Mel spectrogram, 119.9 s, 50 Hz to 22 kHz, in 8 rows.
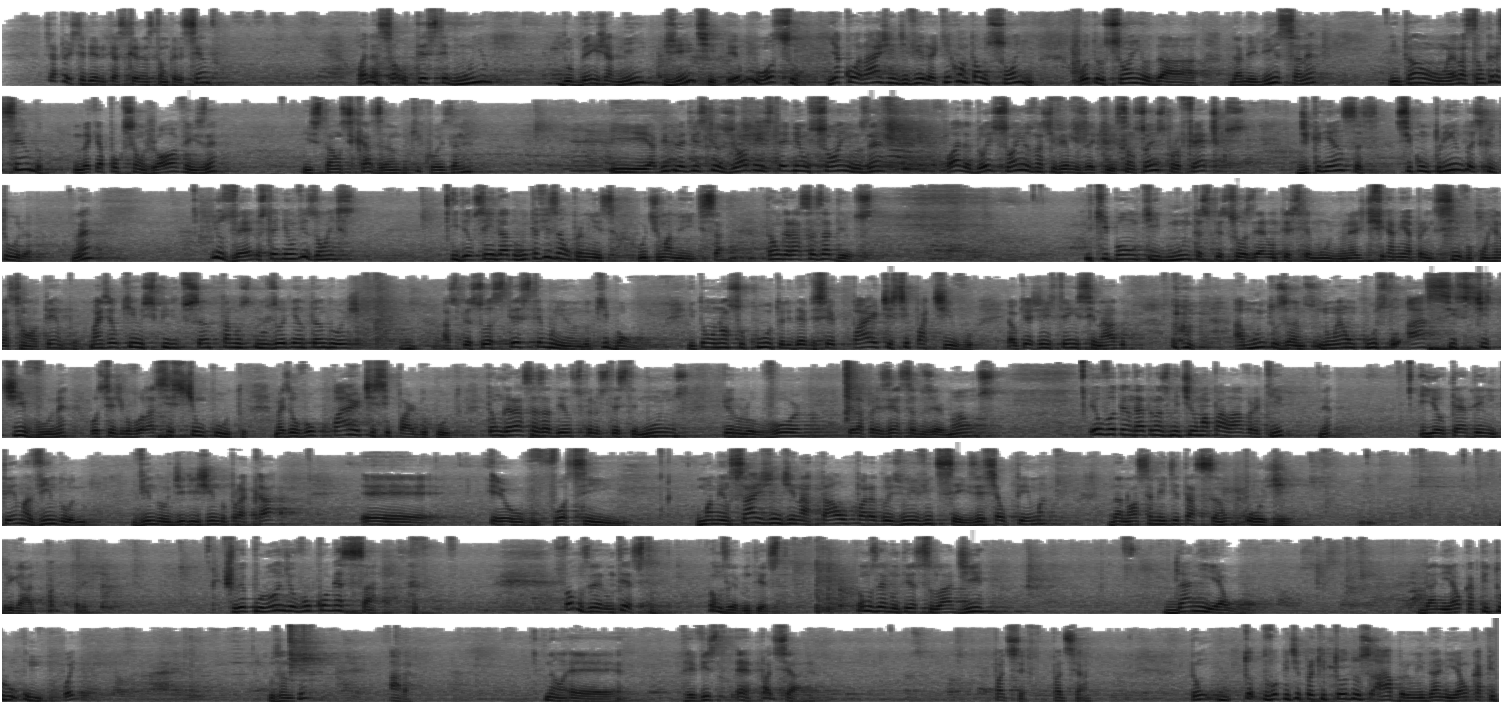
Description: no culto do dia 21/12/2025 – Tema: Uma mensagem de natal para 2026
Palavras ministradas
